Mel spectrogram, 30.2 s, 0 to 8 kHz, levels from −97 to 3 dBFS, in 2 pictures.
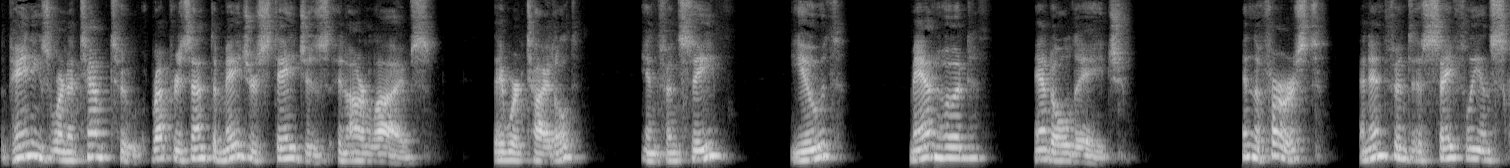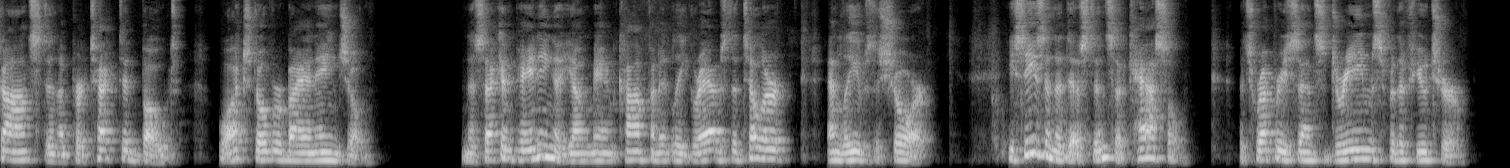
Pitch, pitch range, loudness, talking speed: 160 Hz, 145-190 Hz, -19 LUFS, 135 wpm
